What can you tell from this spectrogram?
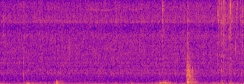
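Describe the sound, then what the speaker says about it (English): Golden cooking wine poured into a pan of sizzling keto shredded beef for vaca frita and ropa vieja: a soft, steady sizzle with a few light clinks and a brief louder hiss burst, without talk. "Now I'm going to go ahead and add my golden cooking wine."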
